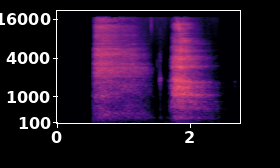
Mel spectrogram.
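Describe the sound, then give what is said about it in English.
A slow, deep breath is drawn in and then let out, two long, airy rushes of sound separated by a brief pause, with no talking. “Let's take a breath in and out.”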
